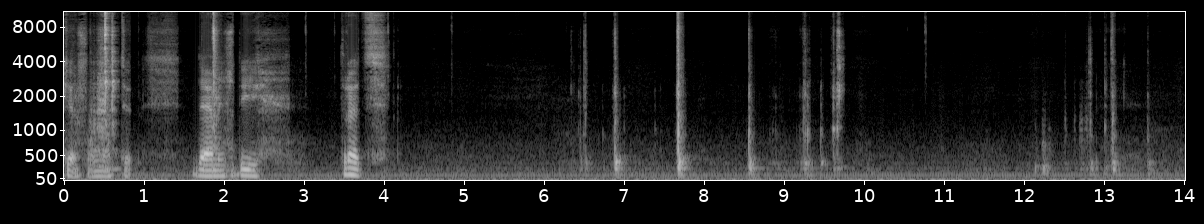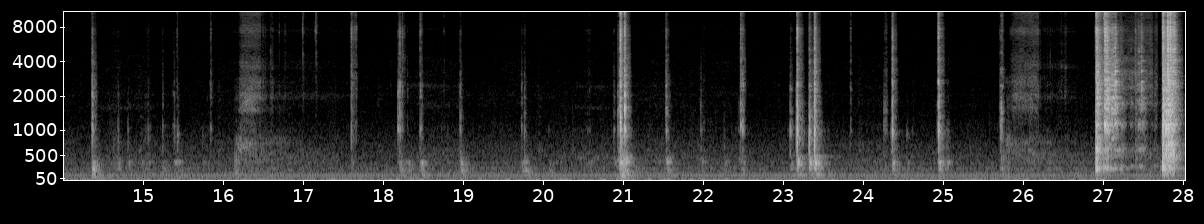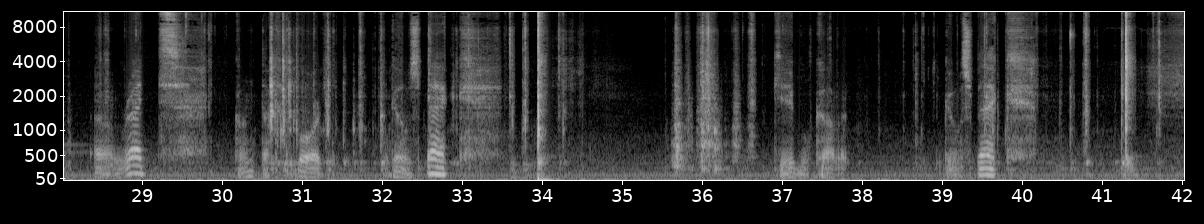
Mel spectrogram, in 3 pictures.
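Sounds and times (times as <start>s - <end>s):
faint low hum: 0.0s - 42.0s
plastic and metal parts clicking: 30.5s - 32.1s.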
